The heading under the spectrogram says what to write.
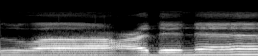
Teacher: وَإِذْ وَاعَدْنَا مُوسَىٰ 40 لَيْلَةً ثُمَّ اتَّخَذْتُمْ وَإِذْ ذال ساکن کو ہلانا نہیں، واو کے اوپر کھڑی زبر ہے، ایک الف کے برابر کھینچ کر پڑھنا ہے۔ دال ساکن پر قلقلہ ہوگا، نا الف مدہ ہے، ایک الف کے برابر کھینچ کر پڑھیں گے۔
